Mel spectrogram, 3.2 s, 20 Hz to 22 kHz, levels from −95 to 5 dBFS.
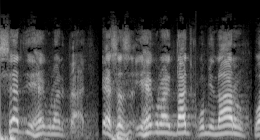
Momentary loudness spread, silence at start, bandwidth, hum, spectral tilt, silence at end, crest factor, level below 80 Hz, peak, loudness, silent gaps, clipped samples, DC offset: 12 LU; 0 s; 10.5 kHz; none; -4.5 dB/octave; 0 s; 16 dB; -32 dBFS; -2 dBFS; -19 LUFS; none; under 0.1%; under 0.1%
